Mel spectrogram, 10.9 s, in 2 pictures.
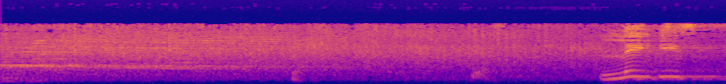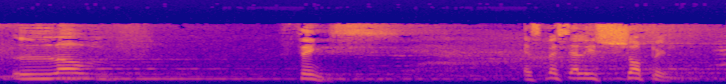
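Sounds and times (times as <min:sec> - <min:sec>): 
crowd clapping: 0:00.0 - 0:05.2
speech: 0:04.5 - 0:06.4, 0:07.7 - 0:08.3, 0:09.4 - 0:10.7.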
